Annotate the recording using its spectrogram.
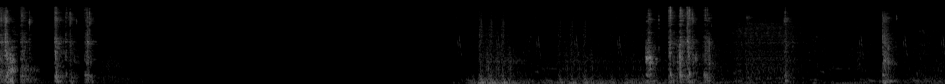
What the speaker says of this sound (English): Pressing arrow keys is kind of a grief.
